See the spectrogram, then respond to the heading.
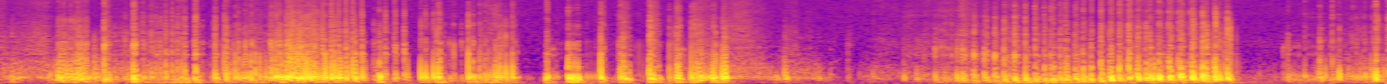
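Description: Fingers rub, press and squeeze the outer surface of a yellow rubber bellows with metal rims, wrinkling and stretching the rubber. The result is a stretch of dense, low-mid squeaky rubbing broken by quick creaks and pops, with quieter pauses between the louder passages.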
